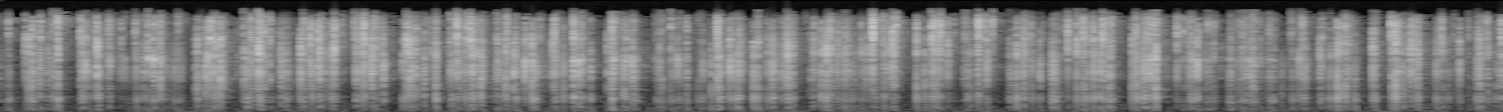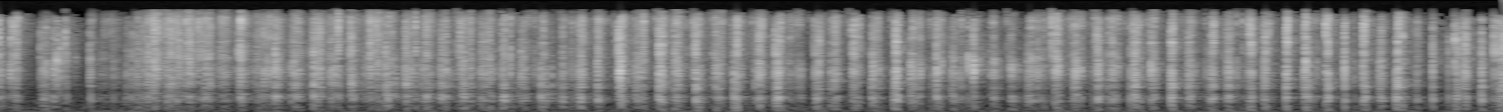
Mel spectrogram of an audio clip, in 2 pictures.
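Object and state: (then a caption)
Plastic studded board. A neon green flat plastic board covered in a grid of small studs, with a hanging tab, is held up and tapped and scratched quickly with long nails. The result is a dense, rapid crackle of sharp, bright clicks and scrapes that gets slightly fuller and more continuous about halfway through.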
